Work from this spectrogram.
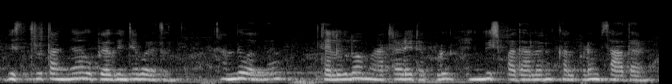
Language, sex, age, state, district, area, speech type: Telugu, female, 18-30, Telangana, Ranga Reddy, urban, spontaneous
